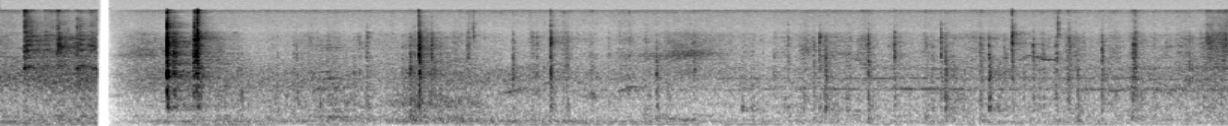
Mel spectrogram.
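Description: Faint, scattered clicks and light knocks of hands handling parts in a motorcycle's under-seat battery and fuse compartment, with a sharper pair of clicks about a second in and another near three seconds.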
